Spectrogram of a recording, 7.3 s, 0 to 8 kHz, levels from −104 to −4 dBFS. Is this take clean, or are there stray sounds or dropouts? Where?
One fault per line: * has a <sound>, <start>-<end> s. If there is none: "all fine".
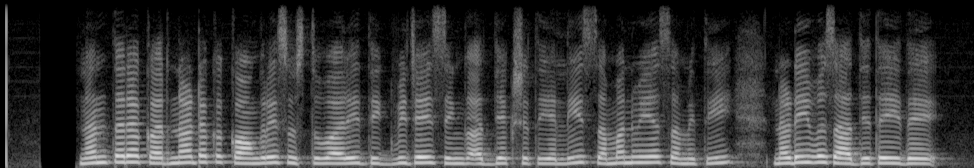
all fine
